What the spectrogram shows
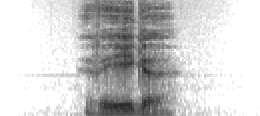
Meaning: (adjective) brisk, lively; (verb) form of regen
- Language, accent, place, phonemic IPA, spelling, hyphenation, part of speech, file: German, Germany, Berlin, /ˈʁeːɡə/, rege, re‧ge, adjective / verb, De-rege.ogg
